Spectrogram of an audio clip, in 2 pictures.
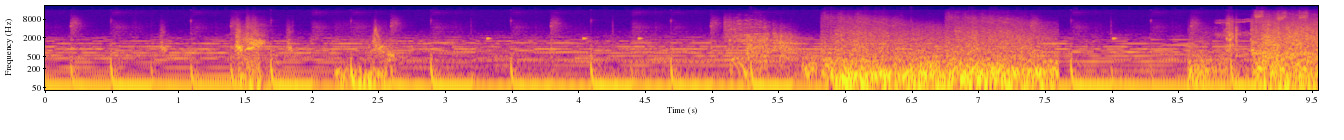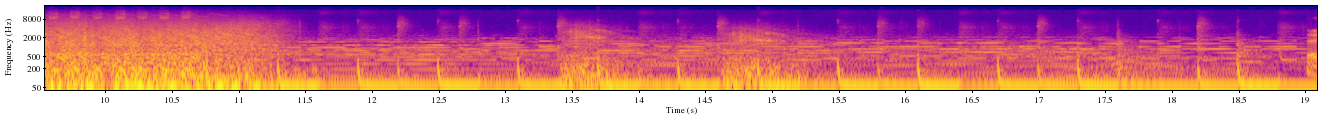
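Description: Impacts strike a test dummy in Ratchet & Clank 2, sounding as loud, crashing whacks and bursts set over a steady game background that hums and rings.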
